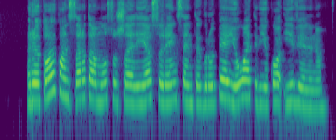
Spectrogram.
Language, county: Lithuanian, Šiauliai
